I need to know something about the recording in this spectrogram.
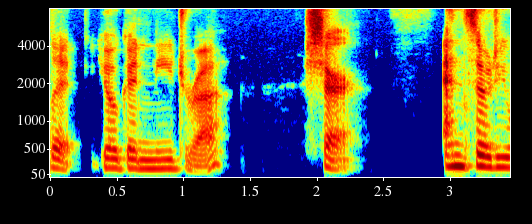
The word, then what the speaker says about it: nidra: And then nidra. Nidra. Yeah, so the I sound is it's a short I, just eh. And then the A at the end is it's long, drawn out.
